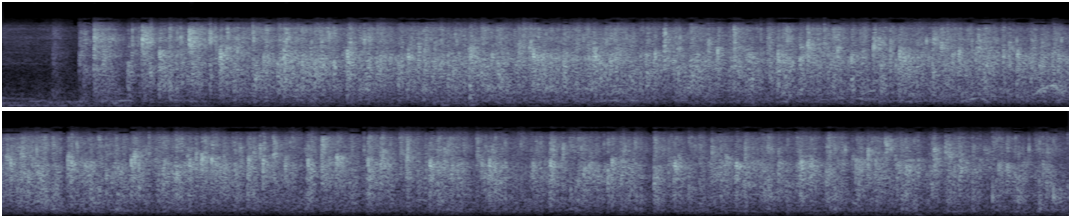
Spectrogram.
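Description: Audience applause starts abruptly and holds for many seconds: a dense, steady roar of many hands clapping, loud and even throughout, with no voices over it.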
